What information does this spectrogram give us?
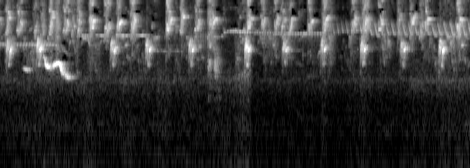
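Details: Captive common starling singing: a slurred falling whistle, then a long run of rattling clicks, squeaks and a thin buzzy trill, delivered in rapid uneven bursts.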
